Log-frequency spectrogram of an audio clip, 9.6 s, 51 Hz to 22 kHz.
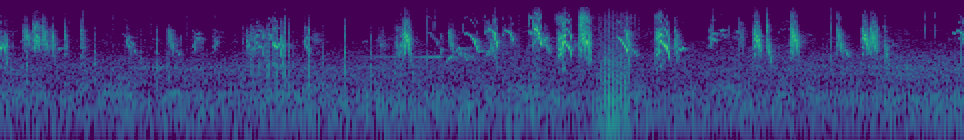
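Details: Several sparrows at a Tenmangu shrine in Japan, 9 April 2023, landing on a hand for food; rapid, bright high-pitched chirps and tweets, sparse at first and then dense and overlapping, with a brief rustle of wings midway.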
